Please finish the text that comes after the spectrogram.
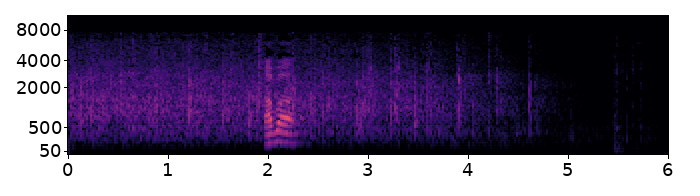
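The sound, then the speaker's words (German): An audience claps steadily for about five seconds, the applause thinning out before a few last scattered claps; a man briefly speaks over it near the start. “Okay, ihr dürft schon mal klatschen.”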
